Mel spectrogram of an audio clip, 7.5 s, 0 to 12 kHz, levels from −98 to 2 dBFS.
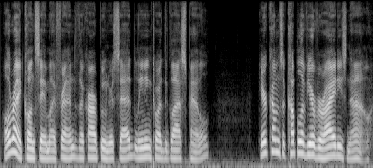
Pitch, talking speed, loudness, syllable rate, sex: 150 Hz, 170 wpm, -17 LUFS, 4.9 syllables/s, male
